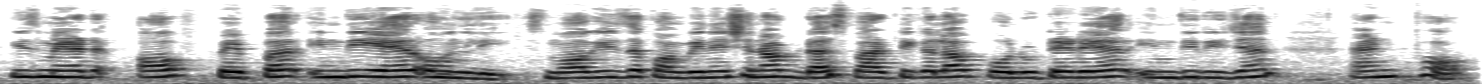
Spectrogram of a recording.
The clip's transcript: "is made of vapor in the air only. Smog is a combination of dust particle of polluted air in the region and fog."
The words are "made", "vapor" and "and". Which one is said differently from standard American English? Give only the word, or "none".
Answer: vapor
